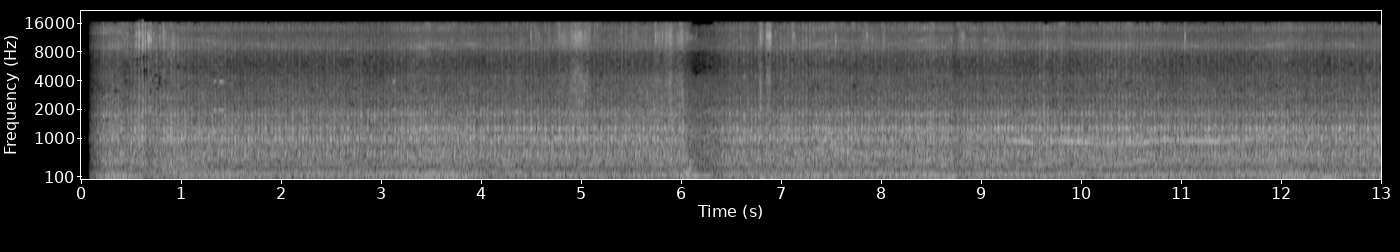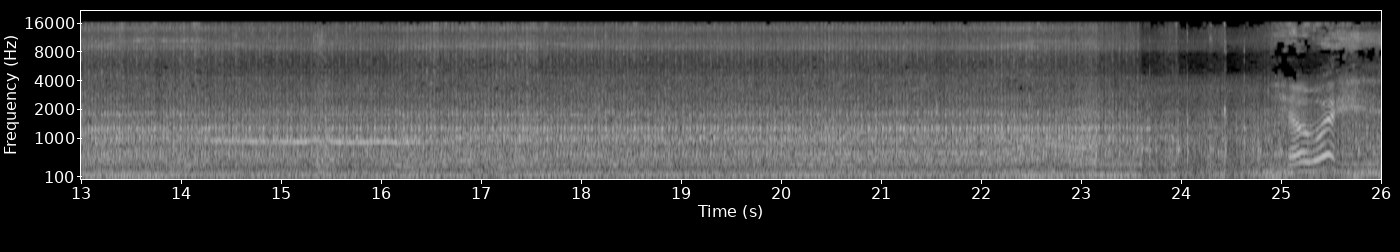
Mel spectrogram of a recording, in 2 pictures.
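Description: John Deere tractor's diesel engine running steadily, heard from the cab.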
